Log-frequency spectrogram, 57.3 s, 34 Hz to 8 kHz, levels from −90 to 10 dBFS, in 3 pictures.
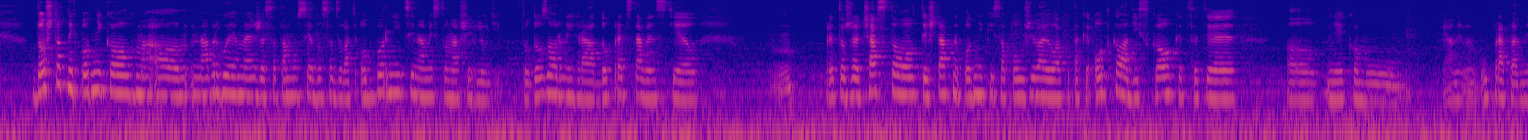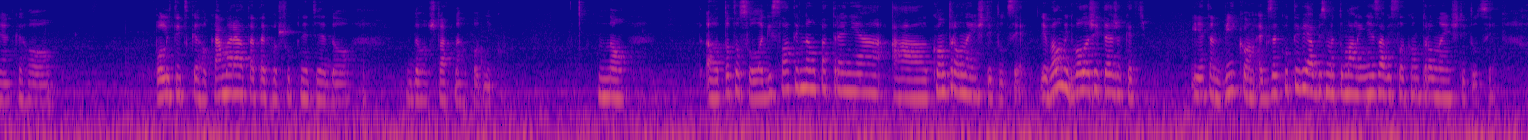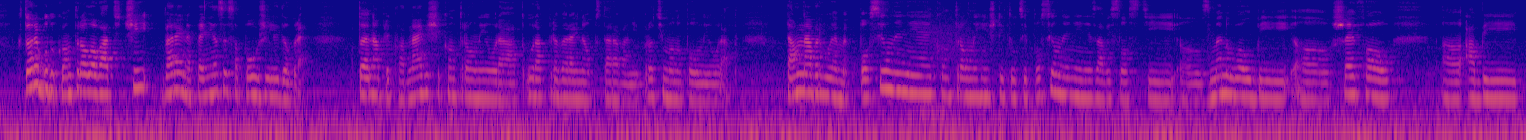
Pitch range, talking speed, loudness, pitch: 160-205 Hz, 110 wpm, -45 LUFS, 180 Hz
